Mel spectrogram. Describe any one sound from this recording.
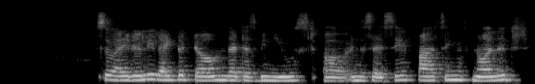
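A woman speaks steadily through an online call.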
